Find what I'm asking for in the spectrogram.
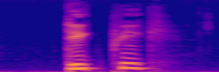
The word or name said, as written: dickpic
